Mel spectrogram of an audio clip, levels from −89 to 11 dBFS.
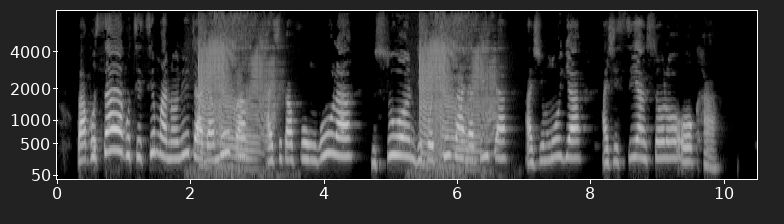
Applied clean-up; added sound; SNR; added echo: classical method log-MMSE.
